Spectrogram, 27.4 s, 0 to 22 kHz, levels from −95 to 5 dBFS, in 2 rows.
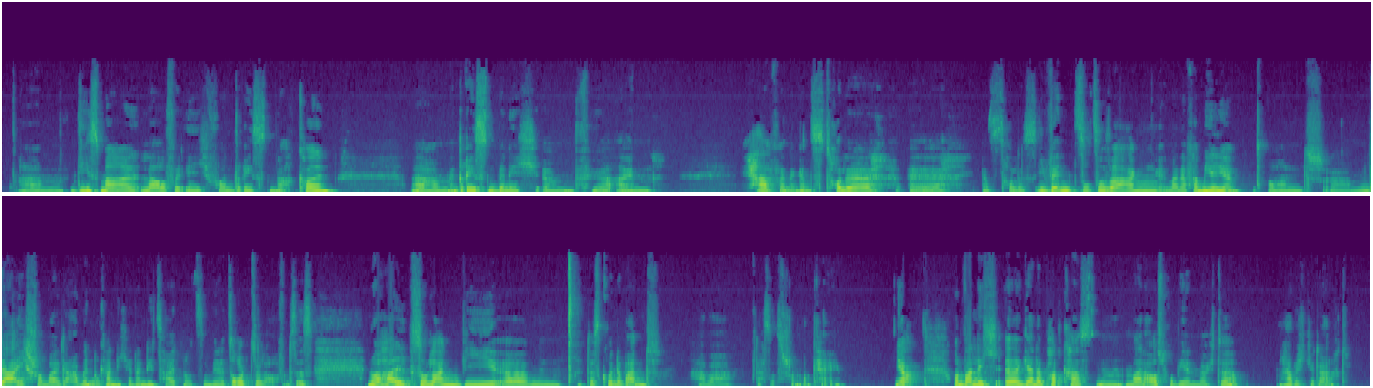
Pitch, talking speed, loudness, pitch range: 210 Hz, 165 wpm, -19 LUFS, 185-250 Hz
